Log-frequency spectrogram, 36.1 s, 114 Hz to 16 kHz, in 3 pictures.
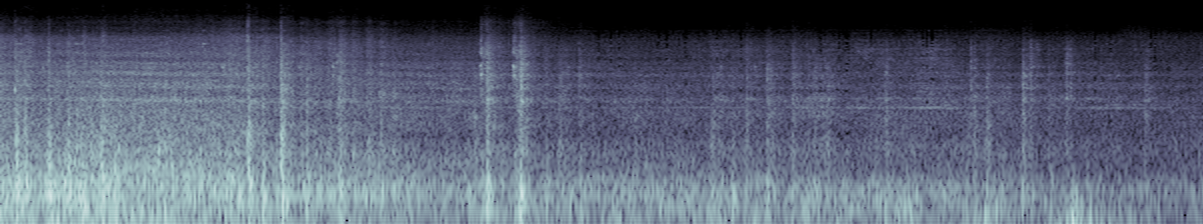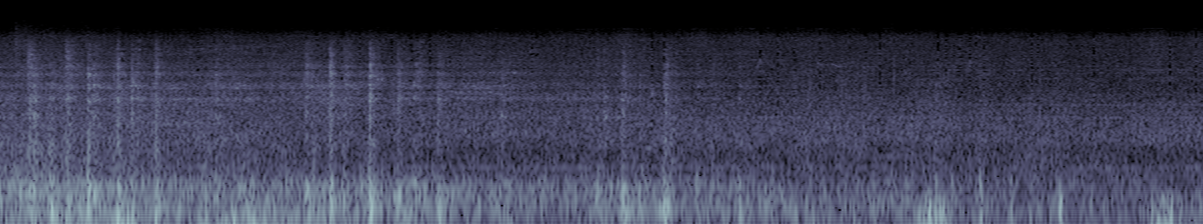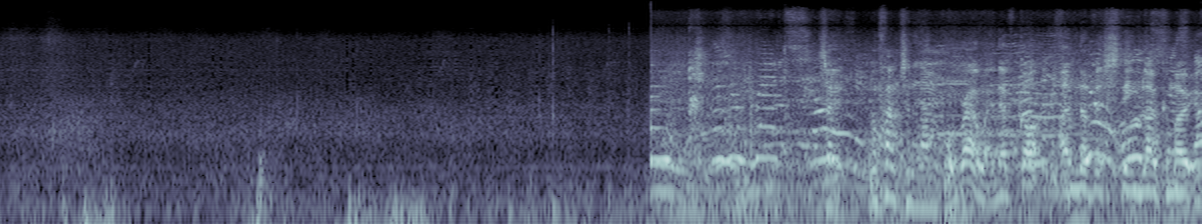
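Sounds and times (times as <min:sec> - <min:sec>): train wheels clicking over rail joints: 0:00.0 - 0:20.1
low train rumble: 0:00.0 - 0:36.0.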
